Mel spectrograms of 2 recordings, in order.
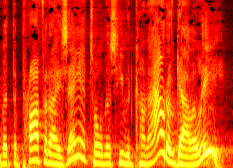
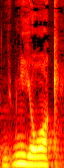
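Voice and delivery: New York accent, "York" as R-less "Yawk"; 4 semitones lower than usual. Shown as a demonstration. Preacher mimicking how New Yorkers are singled out, New York accent. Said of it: "they're from New York".

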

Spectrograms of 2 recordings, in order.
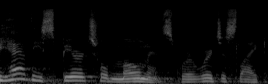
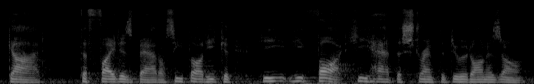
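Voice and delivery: ordinary talk, nothing marked

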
